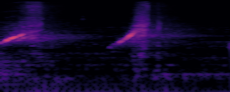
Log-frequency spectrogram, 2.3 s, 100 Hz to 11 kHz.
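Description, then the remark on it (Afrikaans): A person whistles an imitation of the call of small birds that sit on a fence and whistle: two bright, rising whistled notes about a second apart, with a third just beginning as the sound cuts off. Fairly loud, with no talking. “In die oggend as ek my studeerkamer oopmaak en hulle hoor het, 5 minute, dan sit hulle op die heiningkies en hulle fyt vir my net so.”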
